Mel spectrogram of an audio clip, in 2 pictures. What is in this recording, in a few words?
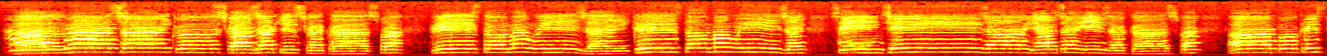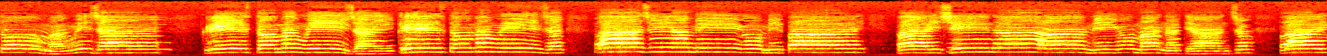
words of life quichua chimborazo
